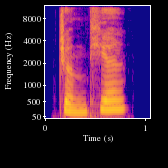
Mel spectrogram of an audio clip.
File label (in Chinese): "整天", Chinese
